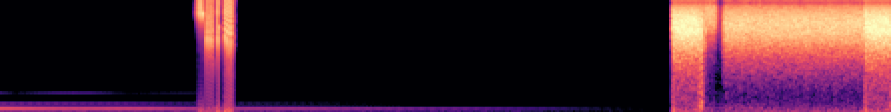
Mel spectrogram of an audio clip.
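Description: A held low tone, the tail of the song's last note, fading away; about a second in, a brief burst of static-like hiss. After a short silence a louder, steadier burst of white-noise static starts near the end.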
